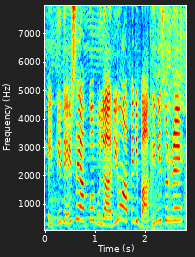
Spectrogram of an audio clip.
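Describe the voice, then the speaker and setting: A woman dubbing a spirited young heroine who answers back with quick, sharp retorts. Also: extremely high pitch, animated, music in the background. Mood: coaxing. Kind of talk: Hindi film dub.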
